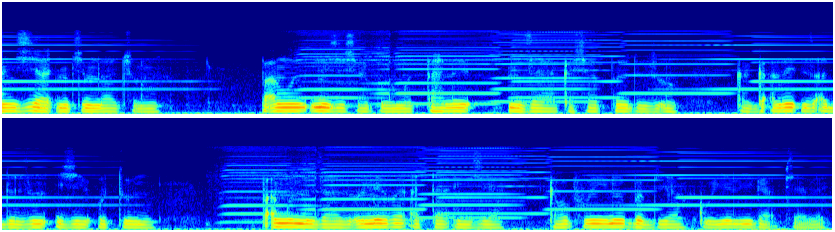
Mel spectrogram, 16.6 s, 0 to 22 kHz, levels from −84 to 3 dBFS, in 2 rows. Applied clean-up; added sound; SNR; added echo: none; Harmonica; 19 dB; none.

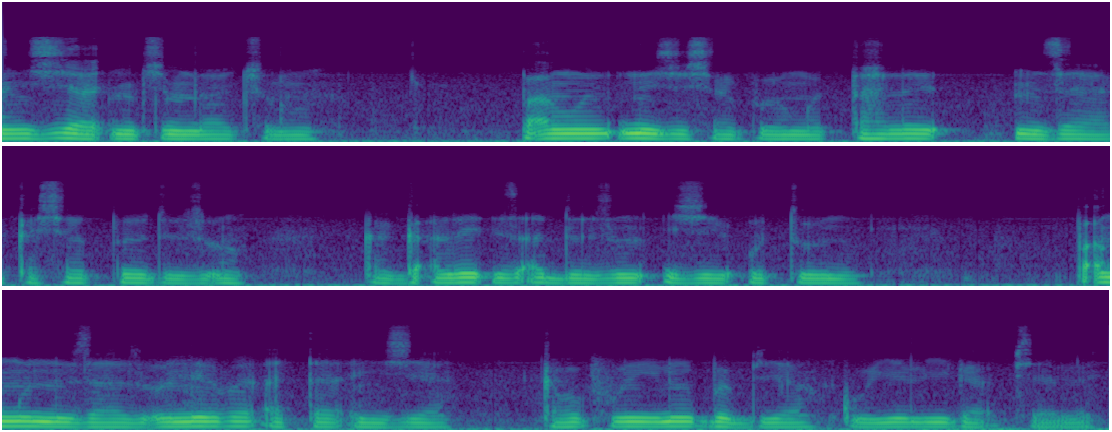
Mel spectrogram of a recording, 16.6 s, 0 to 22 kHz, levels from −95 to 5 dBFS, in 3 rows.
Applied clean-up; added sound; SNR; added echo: none; none; none; none.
